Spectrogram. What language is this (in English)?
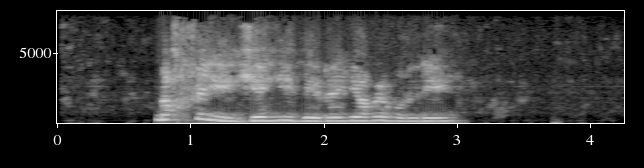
Kabyle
